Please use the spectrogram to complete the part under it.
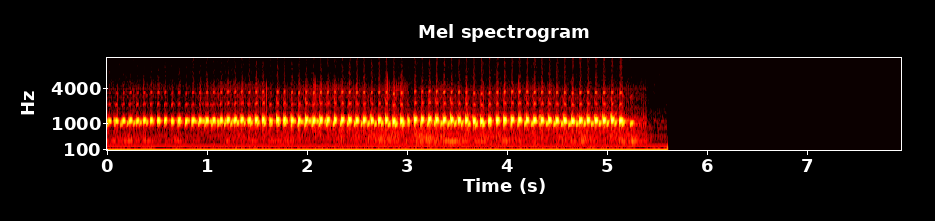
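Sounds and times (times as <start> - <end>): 
European green toad sustained rapid pulsed trill: 0.0 - 5.3.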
